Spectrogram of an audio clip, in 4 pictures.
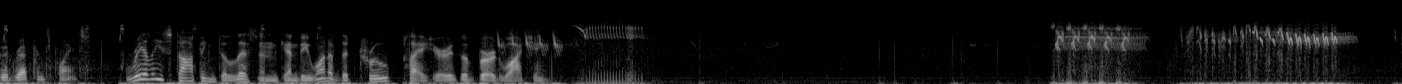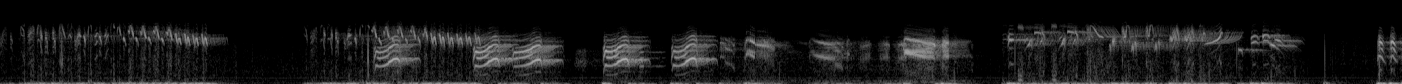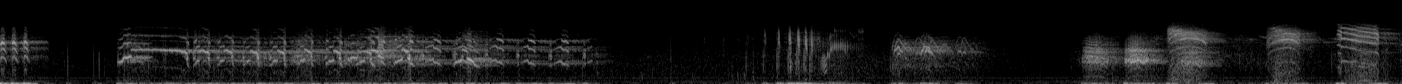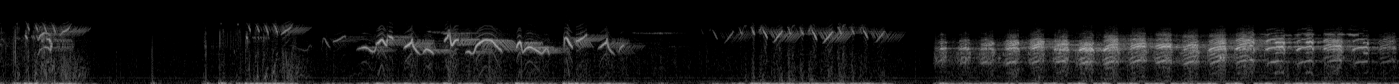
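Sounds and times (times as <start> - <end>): wild birds singing and calling: 0.0 - 8.4, 9.2 - 34.2, 34.8 - 43.2, 44.0 - 56.0
faint steady hum: 0.0 - 56.0.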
